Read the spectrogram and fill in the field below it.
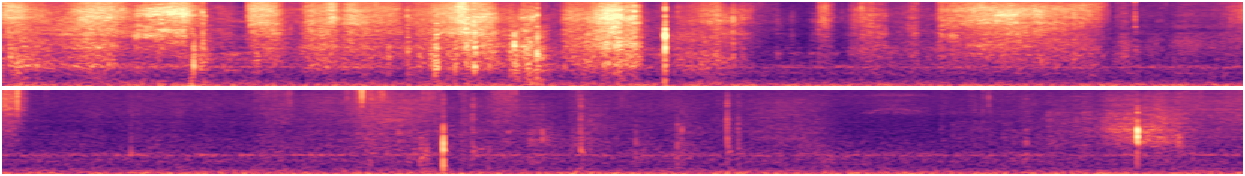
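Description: household object, shuffling through papers

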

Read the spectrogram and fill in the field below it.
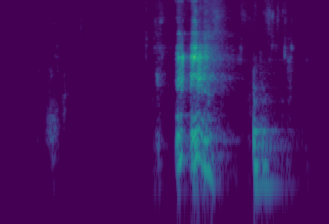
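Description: human body sound, coughing

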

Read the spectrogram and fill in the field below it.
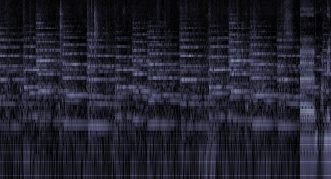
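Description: signal or alarm, church bells ringing

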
